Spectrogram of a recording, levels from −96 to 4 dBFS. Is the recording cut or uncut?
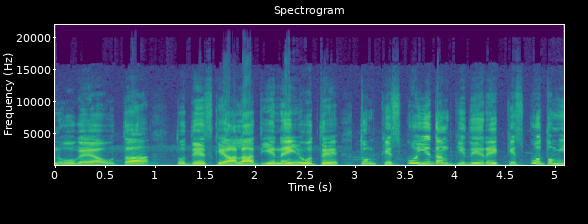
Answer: cut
